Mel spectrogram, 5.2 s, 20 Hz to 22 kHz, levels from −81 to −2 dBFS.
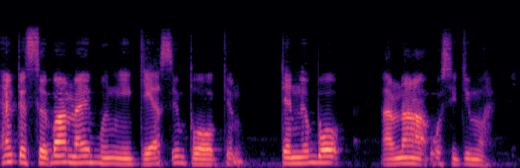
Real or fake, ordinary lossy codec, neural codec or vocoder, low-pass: fake; none; codec, 24 kHz, 0.9 kbps, WavTokenizer, medium music audio release; none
